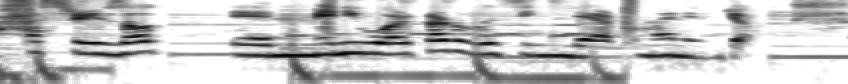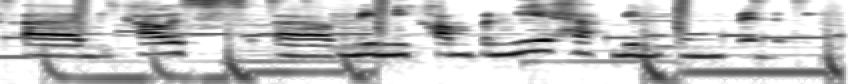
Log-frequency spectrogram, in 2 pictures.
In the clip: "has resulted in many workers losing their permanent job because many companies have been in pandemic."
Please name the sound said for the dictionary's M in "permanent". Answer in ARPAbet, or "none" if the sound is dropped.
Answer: none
